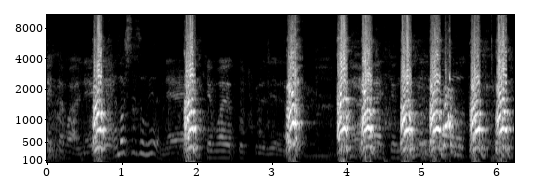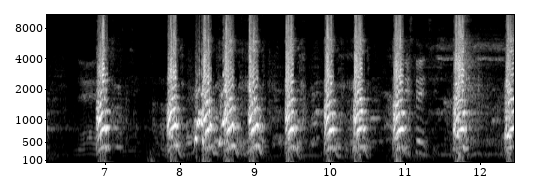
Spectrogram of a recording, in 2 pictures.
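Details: Twelve Vujanski-line Šarplaninac dogs at a kennel in Jasika near Kruševac, Serbia, giving loud, booming barks, first scattered and irregular, then quickening into steady runs about two per second toward the end.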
